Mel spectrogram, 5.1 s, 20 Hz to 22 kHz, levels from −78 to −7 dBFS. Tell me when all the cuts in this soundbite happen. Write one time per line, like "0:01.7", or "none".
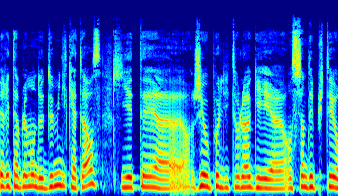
0:01.6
